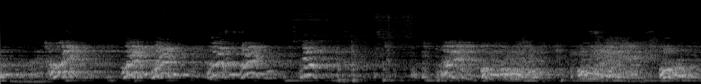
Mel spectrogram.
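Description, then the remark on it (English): A dog barks over and over at someone dressed as Santa, in quick, fairly even, loud bursts, with a brief scuffle of noise partway through and no one talking. “I have a bad feeling about this dog.”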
